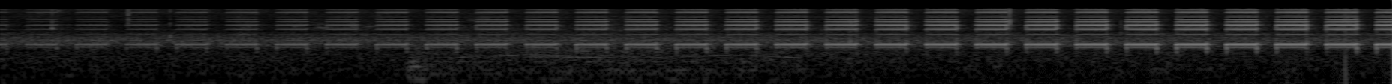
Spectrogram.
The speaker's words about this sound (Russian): Включаем будильник по зумеру. И сейчас продемонстрирую, как это работает. Ждем. Вот так вот работает зумер. Сначала тихо, потом нарастающе будет чуточку погромче. Такая вот особенность будильника.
